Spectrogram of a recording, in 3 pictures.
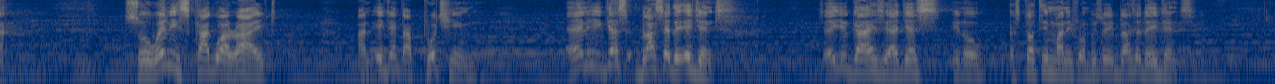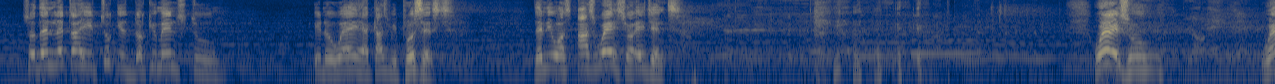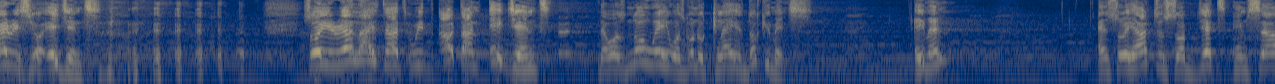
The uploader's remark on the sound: Preached at the Qodesh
